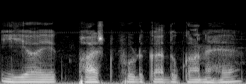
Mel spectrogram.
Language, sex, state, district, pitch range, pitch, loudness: Hindi, male, Jharkhand, Deoghar, 110-115 Hz, 110 Hz, -17 LUFS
